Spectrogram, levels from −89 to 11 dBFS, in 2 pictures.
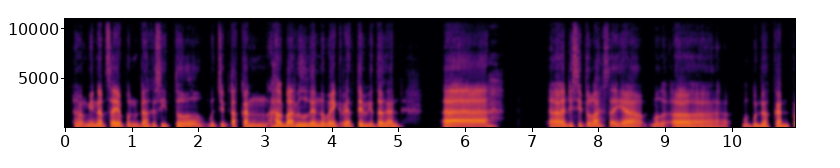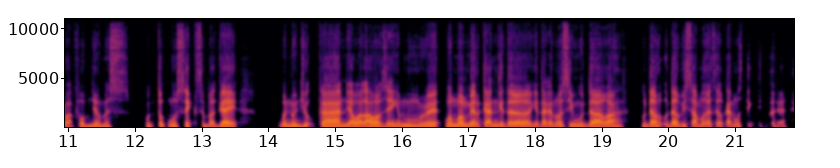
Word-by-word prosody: eee, 110 Hz, -2 st, -4 dB
minat 120 Hz, -3 st, 0 dB
saya 120 Hz, 0 st, +4 dB
pun -, -, -6 dB
udah 110 Hz, -, 0 dB
ke 110 Hz, -, -9 dB
situ, 175 Hz, -, -2 dB
menciptakan 120 Hz, 0 st, -3 dB
hal 120 Hz, -1 st, +4 dB
baru 130 Hz, +4 st, +2 dB
kan 130 Hz, +1 st, +1 dB
namanya 125 Hz, +1 st, +1 dB
kreatif, 120 Hz, +2 st, -1 dB
gitu 140 Hz, +1 st, 0 dB
kan. 125 Hz, 0 st, -3 dB, 0.6 s
Eee 180 Hz, +1 st, +5 dB, 0.9 s
eee, 125 Hz, 0 st, +3 dB
di 130 Hz, -, -4 dB
situlah 170 Hz, -, -1 dB
saya, 145 Hz, +5 st, -1 dB
meng -, -, -6 dB
eee, 120 Hz, -, -1 dB, 0.2 s
menggunakan 115 Hz, +4 st, -3 dB
platform-nya 115 Hz, -2 st, -3 dB
Mas, 110 Hz, -4 st, -11 dB, 0.3 s
untuk -, -, -3 dB
musik 115 Hz, +9 st, -1 dB
sebagai 145 Hz, +6 st, +2 dB, 0.6 s
menunjukkan 130 Hz, +3 st, +1 dB
di -, -, +2 dB
awal-awal 125 Hz, +2 st, +4 dB
saya 130 Hz, -1 st, 0 dB
ingin 135 Hz, -, -2 dB
memre 130 Hz, +2 st, 0 dB
memamerkan 145 Hz, +4 st, +2 dB
gitu, 140 Hz, 0 st, 0 dB, 0.3 s
kita 125 Hz, +1 st, -2 dB
kan 140 Hz, -, -1 dB
masih 130 Hz, 0 st, -3 dB
muda, 135 Hz, +3 st, +2 dB
wah, 115 Hz, -2 st, 0 dB, 0.3 s
udah 150 Hz, +3 st, +2 dB
udah 160 Hz, 0 st, +2 dB
bisa 165 Hz, +1 st, -1 dB
menghasilkan 155 Hz, -1 st, -2 dB
musik, 160 Hz, -, -10 dB
gitu -, -, -15 dB
ya -, -, -10 dB
130 Hz, 130 wpm, -22 LUFS, 120-150 Hz, 0.9 s, Eee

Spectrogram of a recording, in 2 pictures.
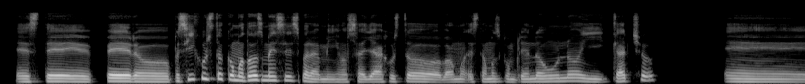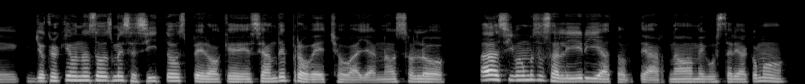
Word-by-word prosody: este, 130 Hz, 0 st, +2 dB
pero, 135 Hz, -3 st, +5 dB
pues 150 Hz, -, +1 dB
sí, 230 Hz, -, 0 dB
justo 250 Hz, 0 st, -1 dB
como 205 Hz, -5 st, +2 dB
2 200 Hz, +2 st, +4 dB
meses 190 Hz, -2 st, -1 dB
para 135 Hz, -6 st, 0 dB
mí, 115 Hz, 0 st, -5 dB
o 115 Hz, -, -6 dB
sea, 115 Hz, 0 st, -3 dB
ya 120 Hz, 0 st, -1 dB
justo 130 Hz, -3 st, -2 dB
vamos 120 Hz, +2 st, -5 dB
estamos 125 Hz, +2 st, -6 dB
cumpliendo 130 Hz, +1 st, -3 dB
1 145 Hz, +3 st, -2 dB
y 125 Hz, -4 st, -4 dB
cacho, 155 Hz, +9 st, -4 dB, 0.7 s
eh, 125 Hz, -3 st, -4 dB
yo 145 Hz, +1 st, -2 dB
creo 175 Hz, -, +2 dB
que 200 Hz, +4 st, +1 dB
unos 190 Hz, -1 st, +3 dB
2 185 Hz, -2 st, +3 dB
mesecitos, 160 Hz, -1 st, +1 dB
pero 130 Hz, -6 st, +1 dB
que 125 Hz, -1 st, 0 dB
sean 135 Hz, +2 st, +1 dB
de 175 Hz, +2 st, +1 dB
provecho, 120 Hz, -5 st, 0 dB
vaya, 110 Hz, -1 st, -3 dB
no 120 Hz, +3 st, -4 dB
solo, 130 Hz, -3 st, -1 dB, 0.3 s
ah, 215 Hz, +2 st, +8 dB
sí 210 Hz, -1 st, 0 dB
vamos 205 Hz, +1 st, +1 dB
a 200 Hz, -, -1 dB
salir 145 Hz, -4 st, +2 dB
y 140 Hz, -1 st, +2 dB
a 120 Hz, -2 st, +1 dB
tontear, 110 Hz, -2 st, -5 dB
no, 125 Hz, +1 st, -1 dB
me 125 Hz, -1 st, -3 dB
gustaría 125 Hz, 0 st, -2 dB
como, 140 Hz, 0 st, -4 dB
130 Hz, 175 wpm, -23 LUFS, 120-155 Hz, 0.7 s, ah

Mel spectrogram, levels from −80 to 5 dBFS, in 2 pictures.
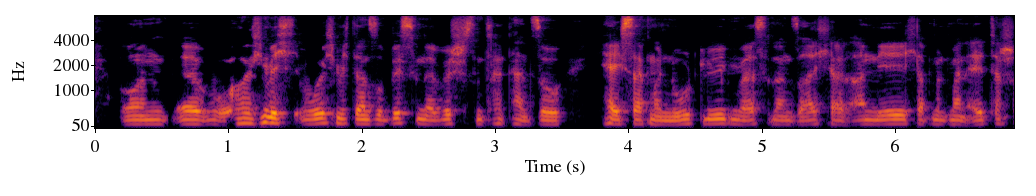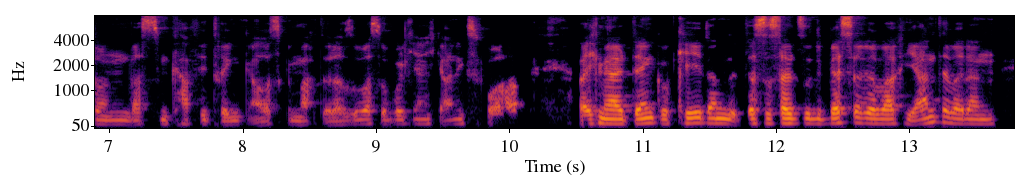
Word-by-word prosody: Und, 110 Hz, 0 st, -4 dB
äh, 115 Hz, 0 st, +2 dB
wo 130 Hz, +4 st, -3 dB
ich 135 Hz, +2 st, -1 dB
mich 135 Hz, -4 st, +4 dB
wo 120 Hz, +3 st, +1 dB
ich 130 Hz, 0 st, 0 dB
mich 125 Hz, -, -3 dB
dann 120 Hz, -2 st, +1 dB
so 115 Hz, -1 st, -4 dB
bisschen 135 Hz, 0 st, +2 dB
erwische, 110 Hz, +3 st, -1 dB
sind 115 Hz, -, -3 dB
halt 130 Hz, -, -10 dB
dann 105 Hz, -5 st, -6 dB
so, 105 Hz, -1 st, 0 dB, 0.3 s
ja, -, -, +2 dB
ich -, -, +9 dB
sage -, -, +5 dB
mal 105 Hz, -, -2 dB
Notlügen, 120 Hz, +3 st, -2 dB
weißt 105 Hz, +1 st, -1 dB
du, -, -, -22 dB
dann 105 Hz, -1 st, -7 dB
sage 105 Hz, +2 st, -4 dB
ich 110 Hz, 0 st, -7 dB
halt: 105 Hz, -1 st, -6 dB
„Ah 110 Hz, -, -5 dB
ne, 110 Hz, +2 st, -1 dB
ich 115 Hz, -, -5 dB
habe -, -, -7 dB
mit 110 Hz, -, -9 dB
meinen 110 Hz, -2 st, -5 dB
Eltern 105 Hz, 0 st, -4 dB
schon 110 Hz, -1 st, -4 dB
was 105 Hz, +1 st, +1 dB
zum -, -, 0 dB
Kaffeetrinken 100 Hz, +2 st, -9 dB
ausgemacht“ -, -, -6 dB
oder -, -, -7 dB
sowas, 120 Hz, 0 st, -1 dB
obwohl 115 Hz, -, -6 dB
ich -, -, -14 dB
eigentlich 120 Hz, +1 st, -12 dB
gar -, -, -10 dB
nix 120 Hz, -, -4 dB
vorhabe. -, -, -6 dB, 0.4 s
Weil 115 Hz, -, +3 dB
ich -, -, -5 dB
mir 130 Hz, -, +4 dB
halt 120 Hz, -1 st, +4 dB
denke: 130 Hz, +1 st, +3 dB
„Okay, 135 Hz, +4 st, +1 dB
dann 130 Hz, -2 st, +1 dB
das 125 Hz, +1 st, +7 dB
ist 130 Hz, -, +7 dB
halt 130 Hz, -1 st, +6 dB
so 130 Hz, -, 0 dB
die 125 Hz, -, -3 dB
bessere 130 Hz, +1 st, +5 dB
Variante“, 125 Hz, +5 st, 0 dB
weil 130 Hz, -, +1 dB
dann, 120 Hz, 0 st, -4 dB
120 Hz, 275 wpm, -23 LUFS, 110-130 Hz, 0.4 s, ich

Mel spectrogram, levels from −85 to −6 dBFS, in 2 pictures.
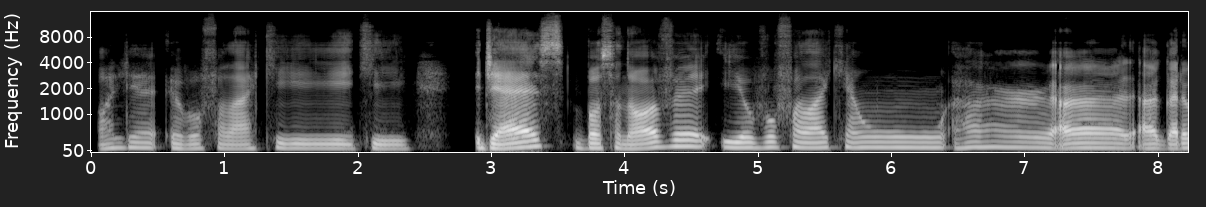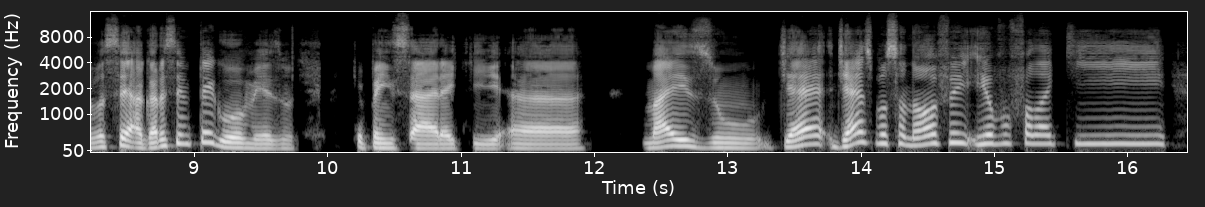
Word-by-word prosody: Olha, 125 Hz, +4 st, -7 dB
eu 110 Hz, -2 st, -5 dB
vou 110 Hz, +2 st, -6 dB
falar 105 Hz, -2 st, -5 dB
que 110 Hz, -2 st, -5 dB
que 100 Hz, -1 st, -7 dB, 0.5 s
jazz, 125 Hz, +8 st, +4 dB
bossa 120 Hz, -1 st, -1 dB
nova, 130 Hz, +9 st, +2 dB, 0.3 s
e 140 Hz, -1 st, -2 dB
eu 130 Hz, 0 st, +1 dB
vou 130 Hz, +2 st, -4 dB
falar 130 Hz, -1 st, -1 dB
que 135 Hz, +2 st, -11 dB
é 130 Hz, -, -3 dB
um, 135 Hz, 0 st, -4 dB
ah 135 Hz, 0 st, -6 dB
ah 125 Hz, 0 st, +1 dB
ah, 110 Hz, -, 0 dB
agora 105 Hz, +2 st, 0 dB
você 140 Hz, +2 st, +2 dB
a -, -, +5 dB
agora 125 Hz, +6 st, +5 dB
você 180 Hz, +7 st, -1 dB
me -, -, -4 dB
pegou 145 Hz, -, +3 dB
mesmo. 110 Hz, -2 st, -2 dB
Deixa -, -, -25 dB, 0.3 s
eu -, -, -1 dB
pensar 115 Hz, -2 st, +4 dB
aqui, 110 Hz, 0 st, -2 dB
ah, 110 Hz, -1 st, +2 dB, 0.4 s
mais 140 Hz, +1 st, +3 dB
um 125 Hz, -2 st, -1 dB
ja 195 Hz, +9 st, +4 dB
jazz, 170 Hz, -, +3 dB
bossa 235 Hz, -1 st, -1 dB
nova, 225 Hz, +6 st, +1 dB
e 245 Hz, -4 st, -3 dB
eu 230 Hz, 0 st, +2 dB
vou 235 Hz, +1 st, -7 dB
falar 230 Hz, -1 st, -2 dB
que 225 Hz, 0 st, -6 dB
130 Hz, 155 wpm, -22 LUFS, 115-160 Hz, 0.5 s, a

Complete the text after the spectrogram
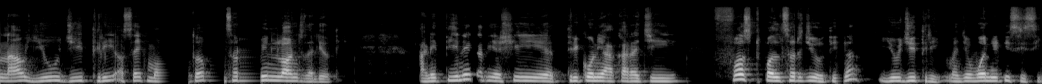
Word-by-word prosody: नाव 160 Hz, +2 st, +1 dB
यु-जी-3 170 Hz, +1 st, -2 dB
असं 175 Hz, -, -3 dB
एक 175 Hz, -1 st, -7 dB
मॉडेल 140 Hz, -2 st, -9 dB
होतं, 185 Hz, +1 st, -3 dB
असं 185 Hz, +4 st, -2 dB
नवीन 170 Hz, +4 st, 0 dB
लॉन्च 165 Hz, -3 st, +4 dB
झाली 130 Hz, -2 st, -4 dB
होती 125 Hz, 0 st, -11 dB, 0.8 s
आणि 140 Hz, +2 st, +1 dB
ती 185 Hz, 0 st, +2 dB
नाही 230 Hz, +4 st, +3 dB
का 195 Hz, -, -6 dB
ती 175 Hz, -2 st, 0 dB
अशी 165 Hz, +1 st, +1 dB
अ, 145 Hz, -, +2 dB, 0.2 s
त्रिकोणी 170 Hz, 0 st, +4 dB
आकाराची 150 Hz, -1 st, 0 dB, 0.7 s
1st 235 Hz, +1 st, +4 dB
पल्सर 175 Hz, 0 st, +5 dB
जी 175 Hz, -, +1 dB
होती 145 Hz, -1 st, 0 dB
ना 200 Hz, -, +1 dB, 0.4 s
यु-जी-3, 160 Hz, -4 st, 0 dB
म्हणजे 150 Hz, -2 st, -2 dB
180 165 Hz, +1 st, +4 dB
सीसी. 145 Hz, -6 st, -5 dB
165 Hz, 165 wpm, -22 LUFS, 150-175 Hz, 0.8 s, पल्सर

